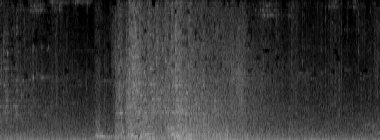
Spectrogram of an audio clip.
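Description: Clay pots smash and shatter into pieces.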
